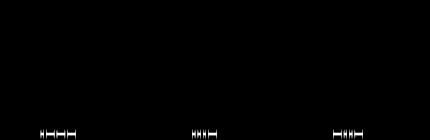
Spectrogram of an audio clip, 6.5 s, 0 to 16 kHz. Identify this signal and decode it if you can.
Morse code, heard as a keyed tone, about 30 wpm, spaced as for 5 wpm, 700 Hz. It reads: JVX
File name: Lesson 37e - Letter x - Three Characters 30wpm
